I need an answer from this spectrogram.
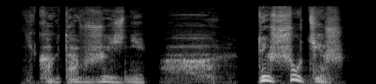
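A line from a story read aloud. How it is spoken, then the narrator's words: Whisper. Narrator (Russian): прошептал Рон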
